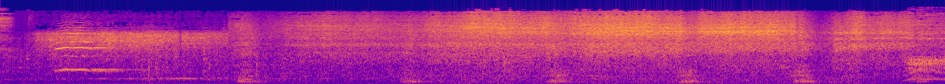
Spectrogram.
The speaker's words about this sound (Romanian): De ce nu pleacă odată trenul ăsta?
